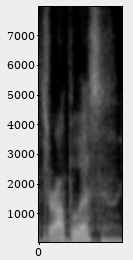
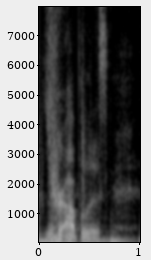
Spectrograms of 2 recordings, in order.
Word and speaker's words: Xeropolis: Xeropolis? Yep, that sounds better. Xeropolis.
